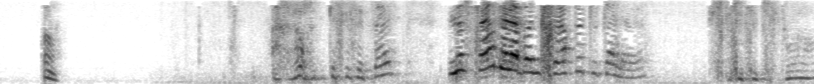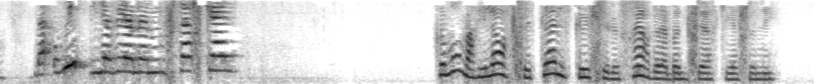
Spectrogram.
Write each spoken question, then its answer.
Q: Comment Marie-Laure sait-elle que c'est le frère de la bonne sœur qui a sonné ?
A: Parce qu'il avait la même moustache qu'elle.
